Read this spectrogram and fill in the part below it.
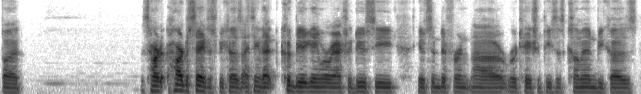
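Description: A man co-hosting a soccer podcast, giving casual analysis in a measured, halting way full of verbal padding. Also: lowish voice, level tone, a bit bright. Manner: hesitant, measured, frequent "you know" hedging.

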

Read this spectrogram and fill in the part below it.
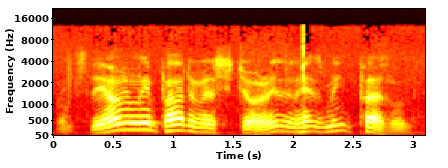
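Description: An actor playing a brash, teasing island boss with blunt, slangy talk in an old radio serial. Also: male voice, a little high, huge pitch swings, moderate pace. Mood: puzzled. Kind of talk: 1930s radio serial acting. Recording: muffled old radio recording.

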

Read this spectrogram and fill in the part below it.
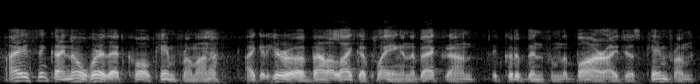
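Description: An actor playing a hard-boiled male detective who narrates his own case, talking in a clipped, wry and steady 1940s radio-drama manner. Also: deep voice, brisk. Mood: curious. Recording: dull old radio broadcast with music score.

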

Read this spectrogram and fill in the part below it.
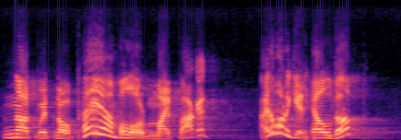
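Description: An actor playing a wary, wisecracking working-class buddy in a 1940s radio comedy, talking slang. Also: male voice, high voice, wildly swooping pitch, moderate pace, bright, forceful tone, husky, exaggerated voice. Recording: noisy, echoing, dull old radio recording.

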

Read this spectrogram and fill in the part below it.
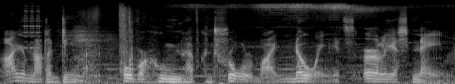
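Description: An actor playing a calm, menacing man who speaks in measured, philosophical riddles, in an audio drama. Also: on the low side, vocal fry, music in the background.

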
